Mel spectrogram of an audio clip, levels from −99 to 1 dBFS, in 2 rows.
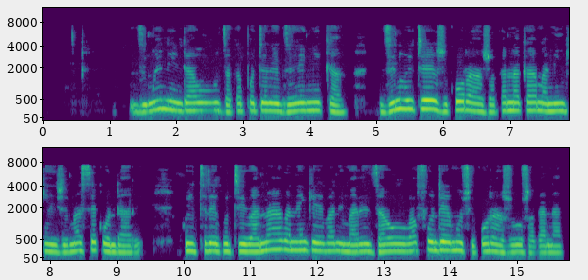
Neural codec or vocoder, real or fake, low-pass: none; real; 7.2 kHz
